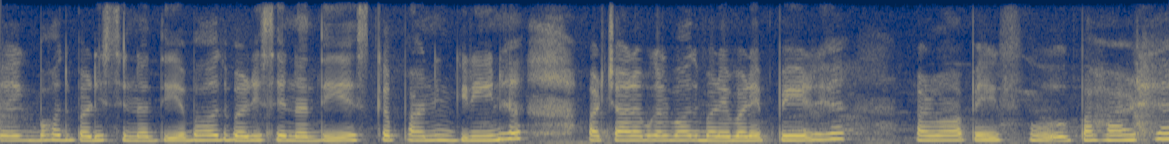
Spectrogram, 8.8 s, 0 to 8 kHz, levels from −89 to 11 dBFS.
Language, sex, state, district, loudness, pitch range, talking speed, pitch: Hindi, female, Bihar, Araria, -15 LUFS, 235-260 Hz, 180 wpm, 250 Hz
